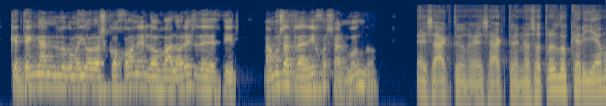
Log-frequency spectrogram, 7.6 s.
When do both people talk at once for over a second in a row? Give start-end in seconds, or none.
none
